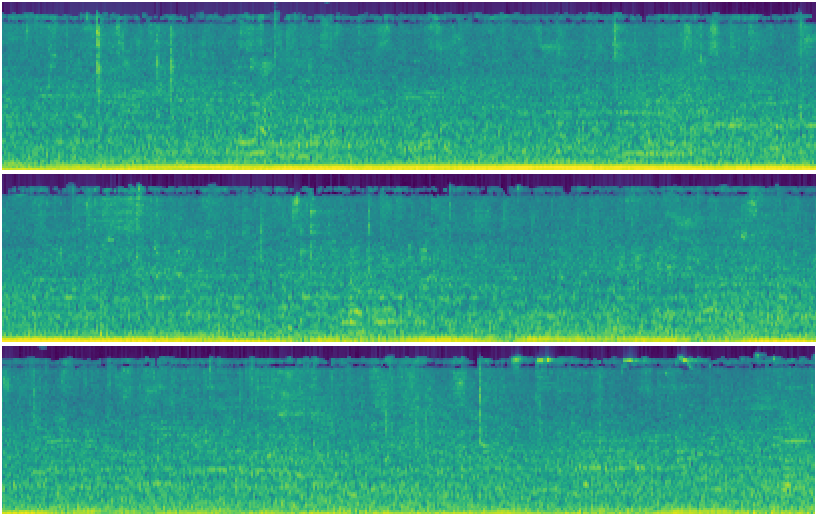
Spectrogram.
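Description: Men and women chatter in the background outdoors.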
